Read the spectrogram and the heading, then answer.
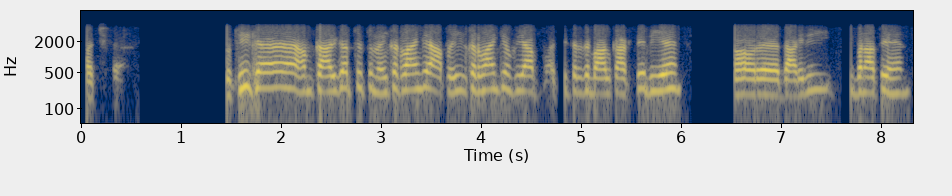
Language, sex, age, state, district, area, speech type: Hindi, male, 45-60, Uttar Pradesh, Azamgarh, rural, conversation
